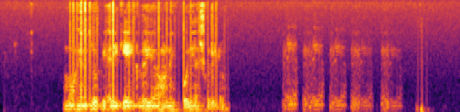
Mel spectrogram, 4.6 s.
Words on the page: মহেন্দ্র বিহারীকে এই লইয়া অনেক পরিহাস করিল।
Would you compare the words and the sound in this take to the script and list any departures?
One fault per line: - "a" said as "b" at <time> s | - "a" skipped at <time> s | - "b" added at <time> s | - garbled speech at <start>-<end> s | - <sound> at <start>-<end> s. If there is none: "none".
- laugh at 2.8-4.0 s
